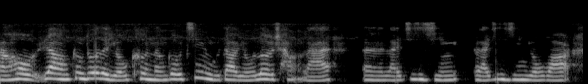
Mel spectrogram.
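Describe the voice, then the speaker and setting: The voice belongs to a woman. Her intonation stays fairly even. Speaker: exam candidate student. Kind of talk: mock interview answer. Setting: online voice chat. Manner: halting, many fillers.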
